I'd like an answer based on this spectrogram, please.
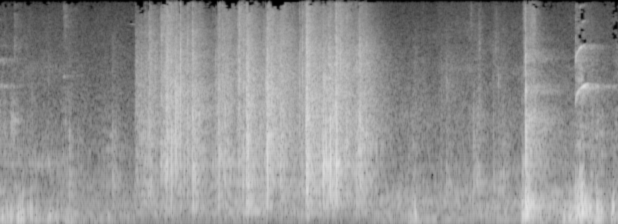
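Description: Brown paper shopping bag crinkling and rustling as it is carried and handled, a dense crackle for a couple of seconds, with a sharp knock about five seconds in.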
